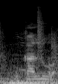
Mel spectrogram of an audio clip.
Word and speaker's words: Kaluwa: কালুয়া, KALUWA, কালুয়া। Actually pronunciation is Kalua.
